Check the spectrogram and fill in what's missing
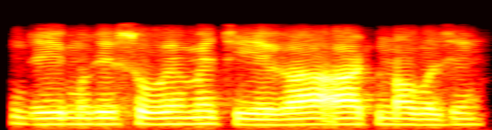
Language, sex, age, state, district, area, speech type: Hindi, male, 30-45, Rajasthan, Karauli, rural, conversation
